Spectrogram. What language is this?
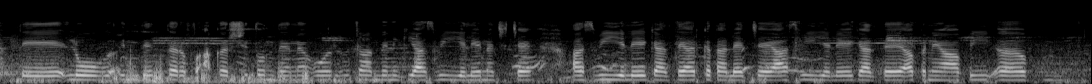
Dogri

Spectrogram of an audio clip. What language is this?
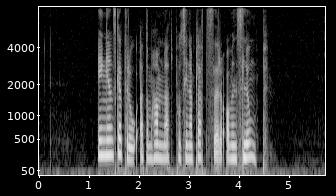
Swedish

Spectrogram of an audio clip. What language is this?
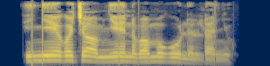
Kalenjin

